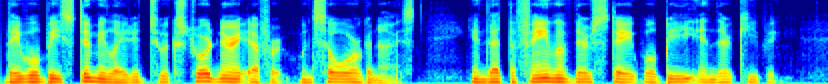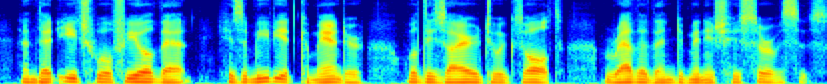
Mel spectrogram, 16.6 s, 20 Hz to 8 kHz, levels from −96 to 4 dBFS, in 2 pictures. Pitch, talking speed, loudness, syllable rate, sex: 100 Hz, 145 wpm, -20 LUFS, 4.7 syllables/s, male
